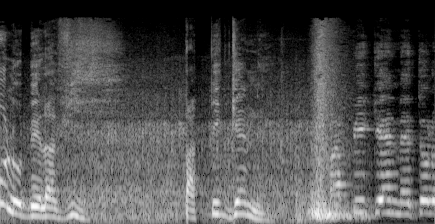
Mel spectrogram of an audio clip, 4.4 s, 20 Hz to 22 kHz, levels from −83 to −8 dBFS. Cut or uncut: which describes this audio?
uncut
